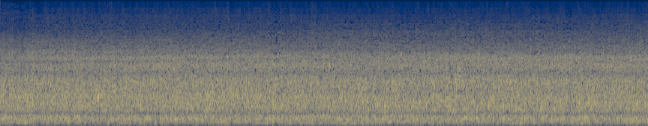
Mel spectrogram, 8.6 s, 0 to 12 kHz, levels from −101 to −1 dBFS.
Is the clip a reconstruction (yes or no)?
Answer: no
